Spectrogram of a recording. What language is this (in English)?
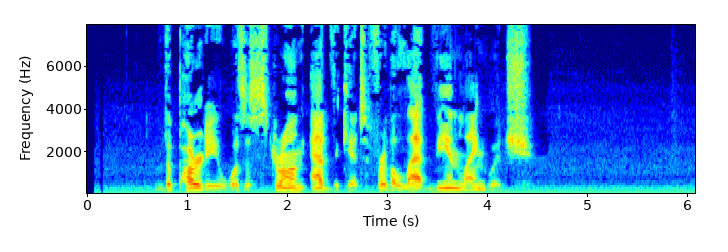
English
